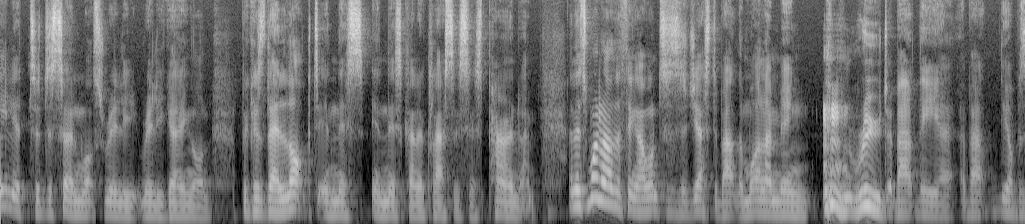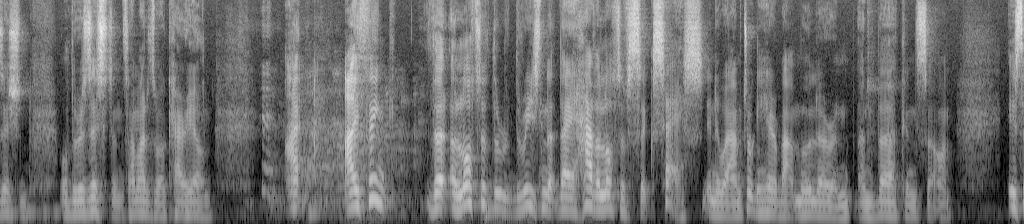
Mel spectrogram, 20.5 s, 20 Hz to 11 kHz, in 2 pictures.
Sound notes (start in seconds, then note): 12.8 audience laughs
